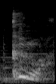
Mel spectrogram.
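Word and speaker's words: Counoise: on how to pronounce a word that looks like coin kunoa super good but that's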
